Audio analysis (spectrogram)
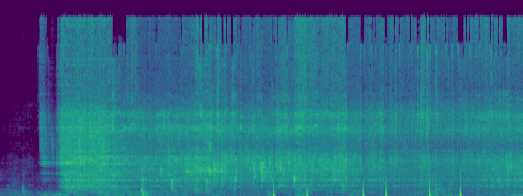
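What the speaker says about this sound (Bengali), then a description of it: "তেলও গরম হয়ে গিয়েছে এখন আমি দুই টেবিল চামচ পেঁয়াজ বাটা আর এক চা চামচ রসুন বাটা দিয়ে দিব" Onion and garlic paste hitting hot oil: a sudden loud sizzle bursts in after a moment of quiet and holds steady, with several sharp taps of a spoon on the pan toward the end.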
